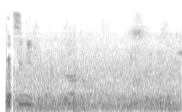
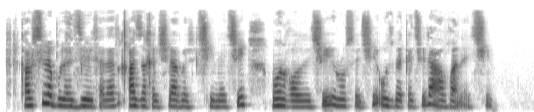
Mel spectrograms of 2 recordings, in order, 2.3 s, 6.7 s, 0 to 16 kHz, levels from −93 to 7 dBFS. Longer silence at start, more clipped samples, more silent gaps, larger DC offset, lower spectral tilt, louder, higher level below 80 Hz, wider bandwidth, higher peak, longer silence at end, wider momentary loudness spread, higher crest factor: about the same, 0.05 s vs 0.1 s; neither; neither; neither; first, -6 dB/octave vs -3.5 dB/octave; second, -48 LUFS vs -25 LUFS; first, -68 dBFS vs -76 dBFS; about the same, 11 kHz vs 11.5 kHz; second, -24 dBFS vs -4 dBFS; second, 0 s vs 0.55 s; about the same, 9 LU vs 8 LU; about the same, 24 dB vs 22 dB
